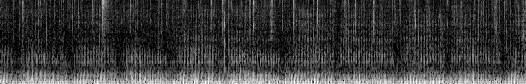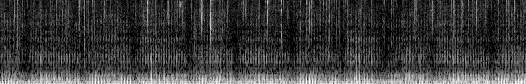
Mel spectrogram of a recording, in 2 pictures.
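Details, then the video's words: Domestic cat purring beside a crackling fireplace: a steady low rumble that swells and fades with each breath, roughly once a second, overlaid with frequent sharp pops and snaps from the fire. "Purring Cat with Cozy Crackling Fireplace Sound"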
